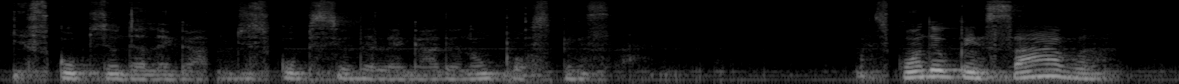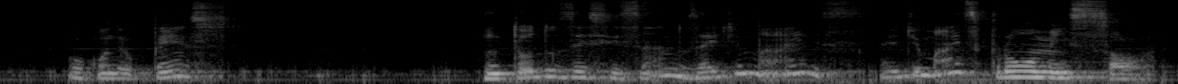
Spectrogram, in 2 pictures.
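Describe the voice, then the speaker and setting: A woman's voice: mid-range voice, lively intonation, measured pace, background noise, lightly acted. A woman playing a frightened male artist under interrogation, who stammers nervously and slips into whispers in a theatrical monologue. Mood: wry.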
